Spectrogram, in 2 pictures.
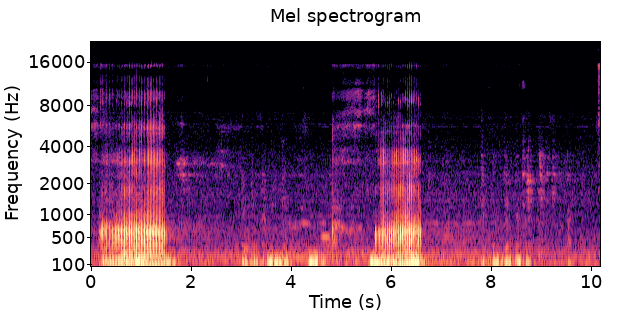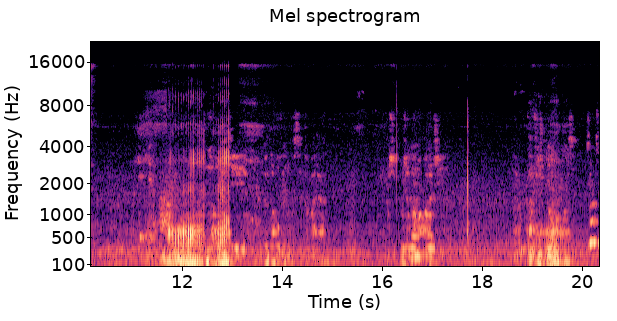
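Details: Irregular low, rumbling snores every few seconds with softer breathing noises and faint background sound between; a person snoring.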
